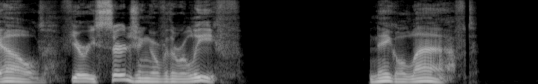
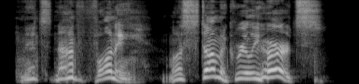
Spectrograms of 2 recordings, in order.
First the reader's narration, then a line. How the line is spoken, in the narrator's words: John groaned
